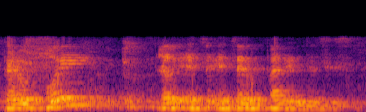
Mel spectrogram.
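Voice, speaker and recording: A man with a Puerto Rican Caribbean Spanish accent speaks in a slightly high voice, lecturing informally with asides. He repeats key words and seeks agreement. The recording is dull and picked up from a distance. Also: very animated, moderate pace, a crowd in the background. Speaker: conference speaker. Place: echoey indoor conference room. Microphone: distant microphone. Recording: echoey room, distant dull mic, faint noise.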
